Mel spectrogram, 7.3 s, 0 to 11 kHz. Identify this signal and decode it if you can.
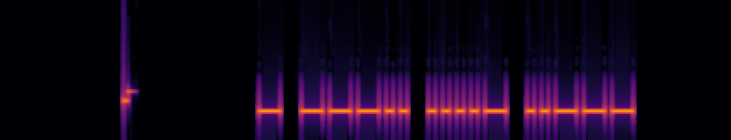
Morse code, heard as a keyed tone, about 17 wpm, 700 Hz. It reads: T842
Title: Numbers - Contest Style - 4-Digit 17wpm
